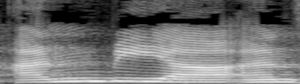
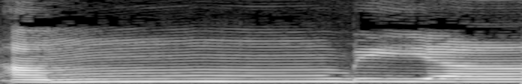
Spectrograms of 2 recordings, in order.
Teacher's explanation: நூனே சாக்கினையும் தன்வீனையும் மீமா மாத்தி நம்ம உச்சரிக்கணும் அப்ப இந்த இடத்துல அன்பியான்னு சொல்லாம அம்பியா அவ்வா அப்படின்னு சொல்லணும் இங்க அவ்வாங்கிற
